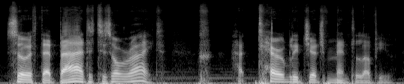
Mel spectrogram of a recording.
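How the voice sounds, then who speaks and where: A man voicing an ancient, callous male predator who feeds on people, talking in a smooth, condescending, amused way. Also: fairly low pitch, animated, normal speed, no echo, lightly acted. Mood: mocking. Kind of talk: visual novel voice reading.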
